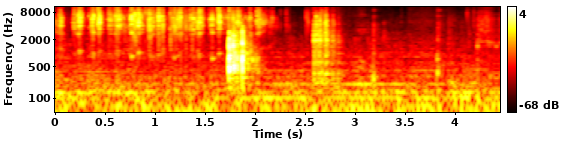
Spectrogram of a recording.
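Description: Dice rolled onto a tabletop: a quick rattling clatter of many small clicks over the first second and a half, followed by two louder single knocks as the last dice settle.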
